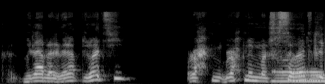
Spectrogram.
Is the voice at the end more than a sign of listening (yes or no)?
no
